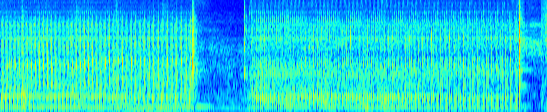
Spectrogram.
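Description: A car's central locking pump whirring with a steady mechanical buzz, close and fairly loud, cutting out briefly before restarting and running on.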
